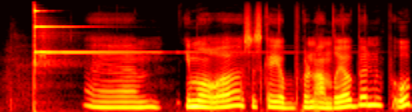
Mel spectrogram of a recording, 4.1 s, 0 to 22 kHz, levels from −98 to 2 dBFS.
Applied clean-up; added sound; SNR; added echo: neural mask model RNNoise.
